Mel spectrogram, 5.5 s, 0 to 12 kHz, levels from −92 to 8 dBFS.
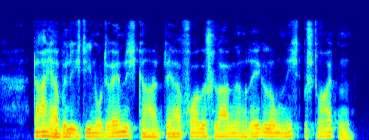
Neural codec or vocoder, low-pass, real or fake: codec, 16 kHz, 4 kbps, X-Codec, WavLM features, trained on Multilingual LibriSpeech; 7.2 kHz; fake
